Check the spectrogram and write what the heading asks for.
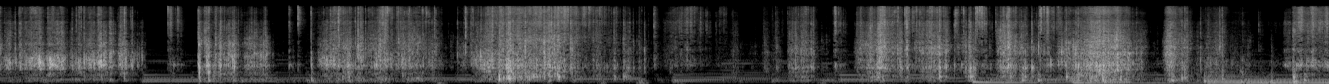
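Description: Small rough crazy lace agate stones clattering against each other as they are dropped by the handful into a rubber rock-tumbler barrel, in repeated bursts of rattling.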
